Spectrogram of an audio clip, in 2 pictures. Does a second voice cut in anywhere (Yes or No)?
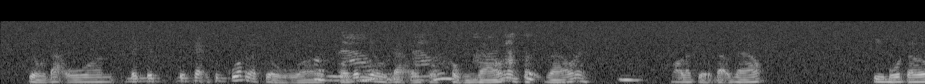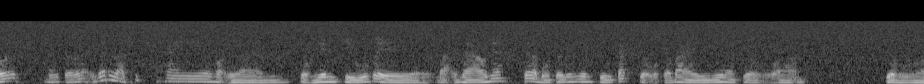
Yes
